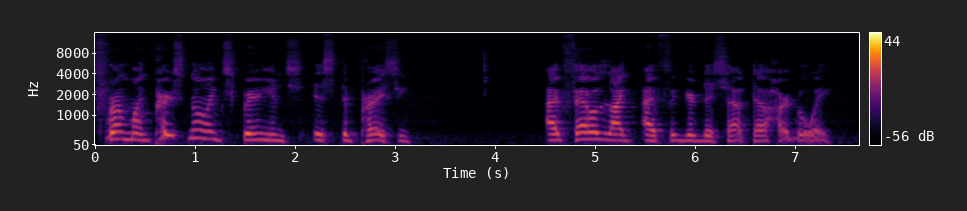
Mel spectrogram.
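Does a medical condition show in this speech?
Yes: cerebral palsy; fine motor impairment.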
